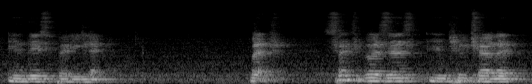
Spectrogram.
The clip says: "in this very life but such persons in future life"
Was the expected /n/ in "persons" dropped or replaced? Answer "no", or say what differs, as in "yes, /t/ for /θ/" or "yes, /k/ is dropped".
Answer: yes, /n/ is dropped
